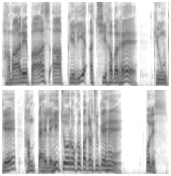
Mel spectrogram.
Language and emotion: Urdu, happy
